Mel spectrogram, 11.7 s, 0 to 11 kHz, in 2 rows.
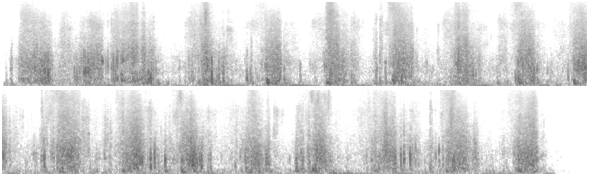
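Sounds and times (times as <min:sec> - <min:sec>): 
footsteps walking through deep snow in a forest: 0:00.0 - 0:11.4.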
